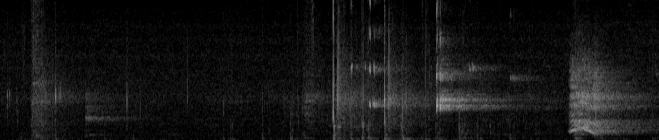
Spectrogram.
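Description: A basketball dribbled on a hardwood gym floor, with a quick run of three bounces in the middle. Sneakers squeak briefly on the court.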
